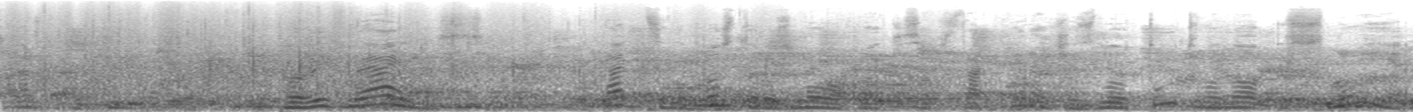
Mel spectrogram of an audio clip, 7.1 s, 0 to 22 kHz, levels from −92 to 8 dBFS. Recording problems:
chatter from many people; very loud; throughout; 1 dB above the speech

